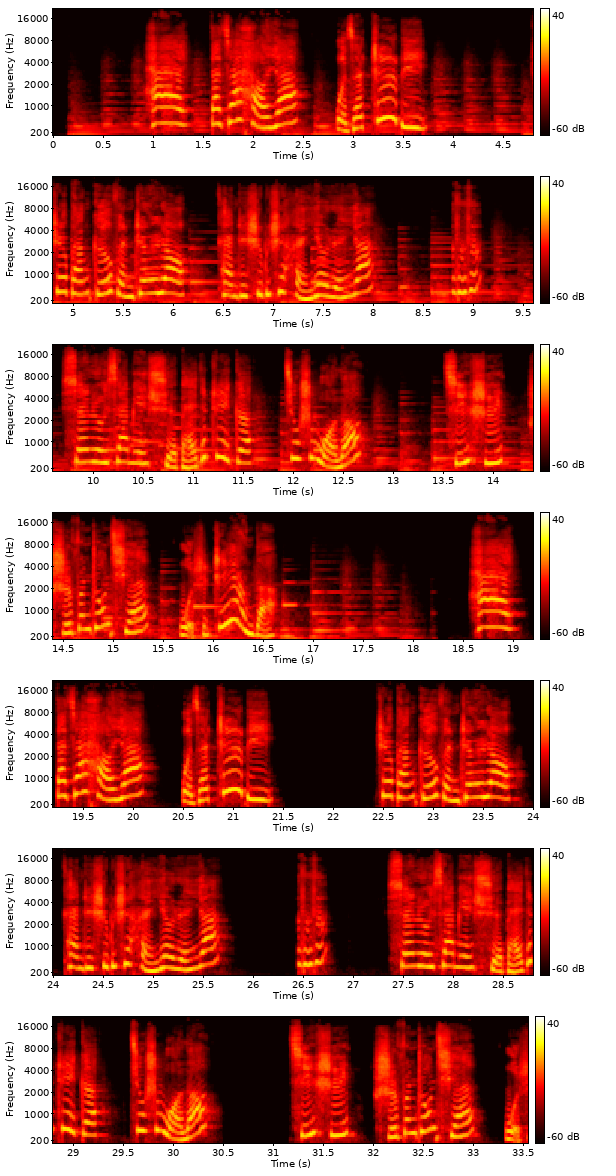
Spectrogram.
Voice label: 女童; 葛粉

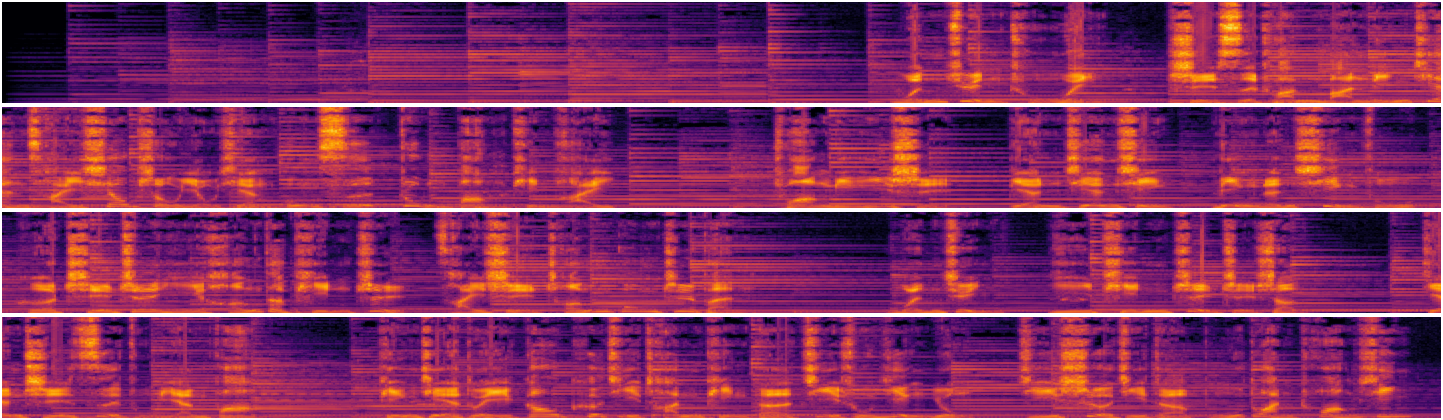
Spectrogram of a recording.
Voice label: 男 宣传片 推广

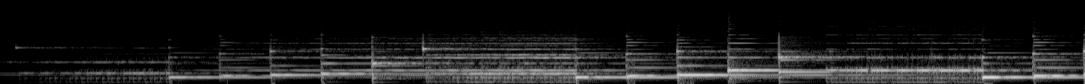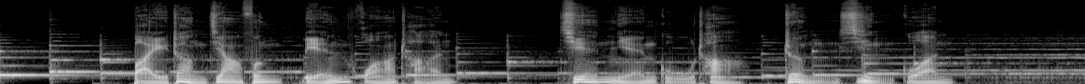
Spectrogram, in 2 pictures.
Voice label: 男,专题; 阿弥陀佛

